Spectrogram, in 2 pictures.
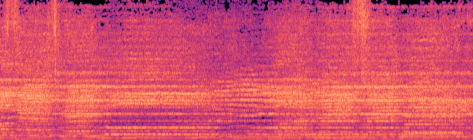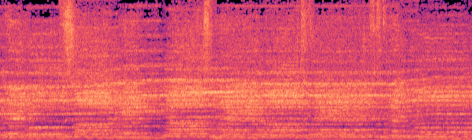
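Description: Church choir singing a hymn over a steady instrumental accompaniment, its bass line moving to a new note every second or two.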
